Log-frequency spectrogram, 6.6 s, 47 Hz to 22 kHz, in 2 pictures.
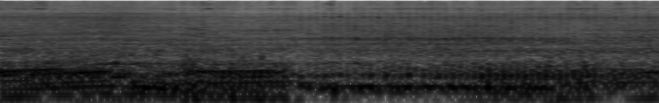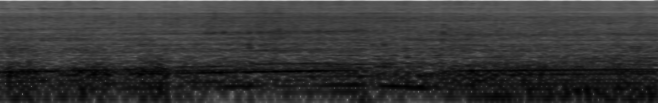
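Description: A Honda CG 125 motorcycle rides along rural roads near the Jamuna river floodplain, its engine droning steadily and loudly throughout with wind rush and no talk.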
